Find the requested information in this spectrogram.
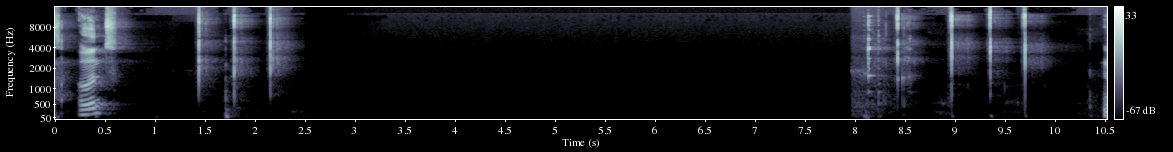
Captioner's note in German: Klicken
